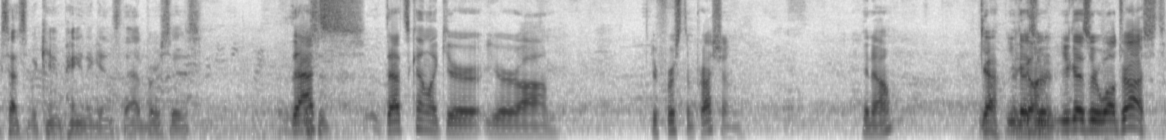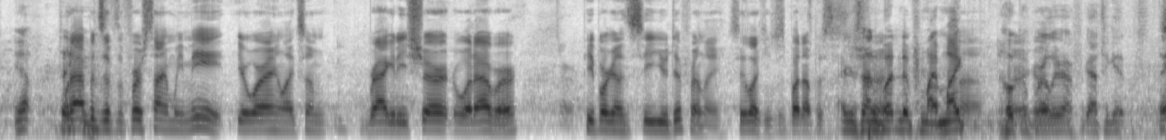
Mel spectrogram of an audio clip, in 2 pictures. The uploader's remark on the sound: Live from New West Summit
